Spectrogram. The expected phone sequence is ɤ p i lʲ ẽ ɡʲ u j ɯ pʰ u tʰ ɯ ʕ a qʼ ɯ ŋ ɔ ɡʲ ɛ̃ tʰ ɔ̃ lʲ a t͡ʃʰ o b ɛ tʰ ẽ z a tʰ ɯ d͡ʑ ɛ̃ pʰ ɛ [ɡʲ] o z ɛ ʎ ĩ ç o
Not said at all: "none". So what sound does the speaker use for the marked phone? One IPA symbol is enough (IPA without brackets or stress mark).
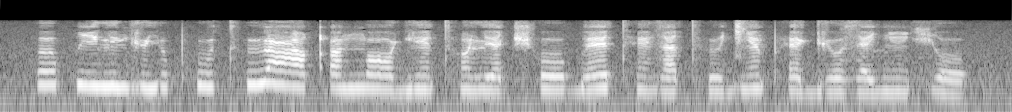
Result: ɡʲ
